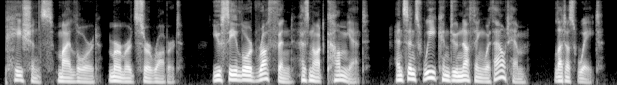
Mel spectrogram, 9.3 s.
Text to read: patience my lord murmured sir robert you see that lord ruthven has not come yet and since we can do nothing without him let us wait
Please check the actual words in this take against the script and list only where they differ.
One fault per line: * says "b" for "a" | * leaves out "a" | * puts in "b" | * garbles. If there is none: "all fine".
* leaves out "that"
